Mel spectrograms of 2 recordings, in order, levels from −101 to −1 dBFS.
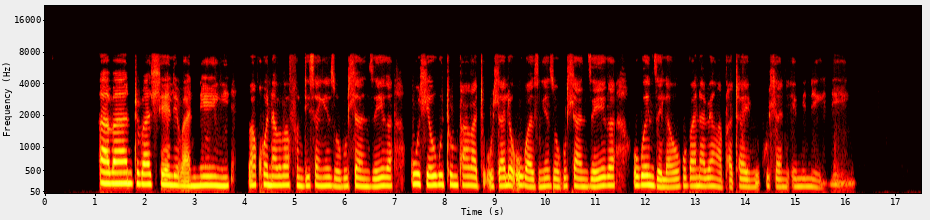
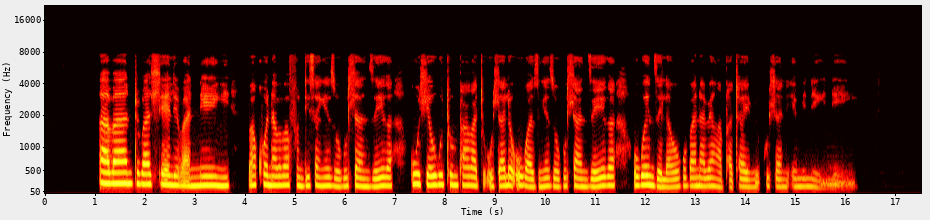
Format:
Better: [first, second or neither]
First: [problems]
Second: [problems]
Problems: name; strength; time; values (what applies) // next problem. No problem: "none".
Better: second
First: noise reduction (neural mask model Resemble Enhance denoiser)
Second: none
